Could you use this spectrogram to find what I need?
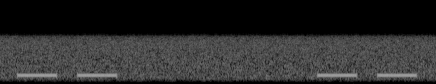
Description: Telephone call progress tone (as in the UK, Ireland, Australia and similar networks), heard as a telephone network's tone, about 400, 450 Hz, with phone line noise. Ringback tone.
